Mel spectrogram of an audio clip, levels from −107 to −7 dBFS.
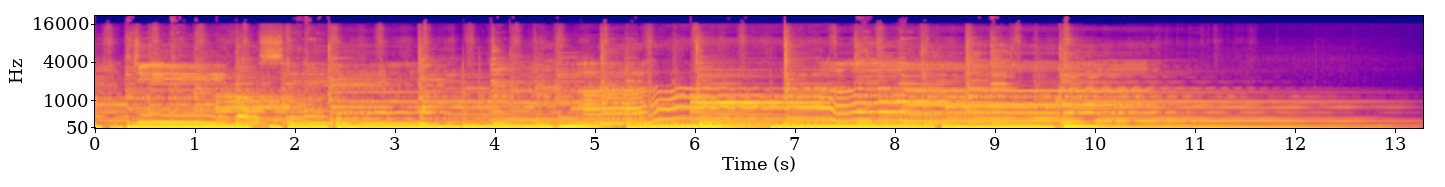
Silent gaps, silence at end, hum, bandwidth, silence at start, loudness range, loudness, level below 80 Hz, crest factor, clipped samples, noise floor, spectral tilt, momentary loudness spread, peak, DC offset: none; 0.05 s; none; 15 kHz; 0 s; 4 LU; -13 LUFS; -14 dBFS; 12 dB; under 0.1%; -31 dBFS; -6.5 dB/octave; 11 LU; 0 dBFS; under 0.1%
